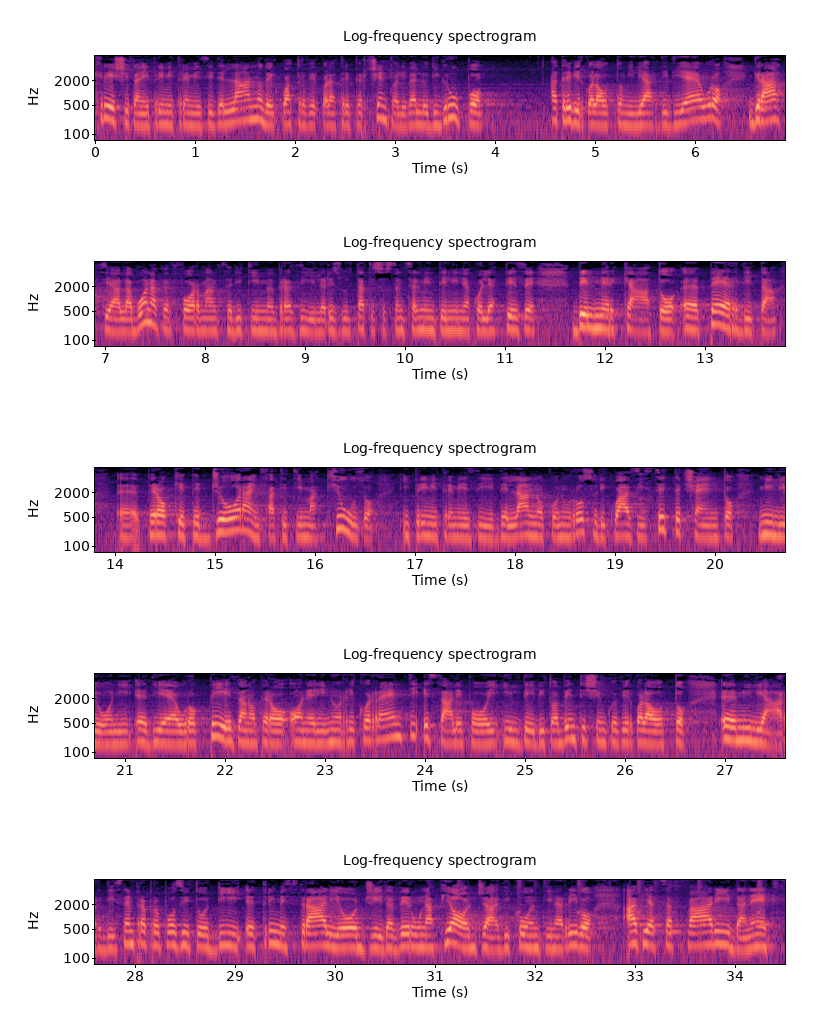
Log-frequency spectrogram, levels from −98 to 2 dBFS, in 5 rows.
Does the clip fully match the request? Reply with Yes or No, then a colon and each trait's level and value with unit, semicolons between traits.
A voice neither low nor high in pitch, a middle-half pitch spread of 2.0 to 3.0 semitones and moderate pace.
Yes: medium, 180 Hz; average, 2.7 semitones; average, 160 wpm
